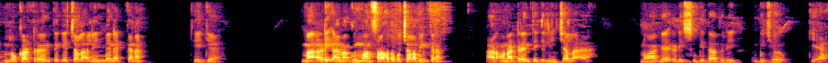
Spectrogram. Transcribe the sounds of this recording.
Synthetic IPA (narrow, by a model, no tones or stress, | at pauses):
lɔkaɾʈɾɛnt̪ɛɡɛt͡ʃala̰ʔliɲmɛnɛt̪̚kana | ʈʰikɛ | maʔəɽiʔajmaɡunmansaɾaɦɔd̪ɔbɔt͡ʃalabiɲkana | aɾɔ̰naʈɾɛnt̪ɛɡɛliɲt͡ʃala̰ʔa | nɔwaɡɛʔəɽisubid̪ʱad̪ulibud͡ʒʱə | kɛʔa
